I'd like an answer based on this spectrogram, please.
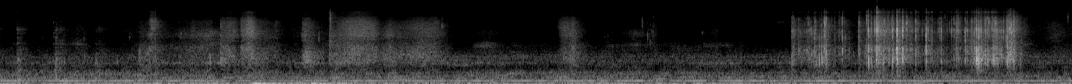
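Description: Crinkling and rustling of baking paper under a baked puff-pastry roast as it is handled, in short bursts that are loudest about eight to ten seconds in, over a steady low hum.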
